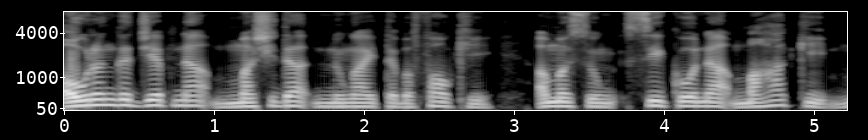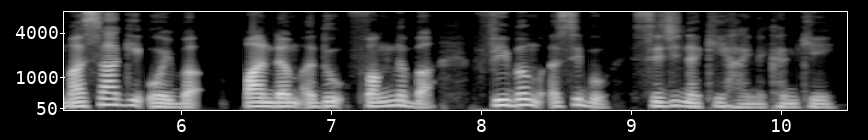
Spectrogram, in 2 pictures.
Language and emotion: Manipuri, neutral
